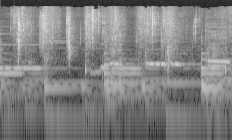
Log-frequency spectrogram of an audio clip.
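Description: Children's background music playing over a few short squelches from a mesh squishy stress ball being squeezed in the hand.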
